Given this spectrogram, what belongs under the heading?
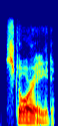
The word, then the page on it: storied: American English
